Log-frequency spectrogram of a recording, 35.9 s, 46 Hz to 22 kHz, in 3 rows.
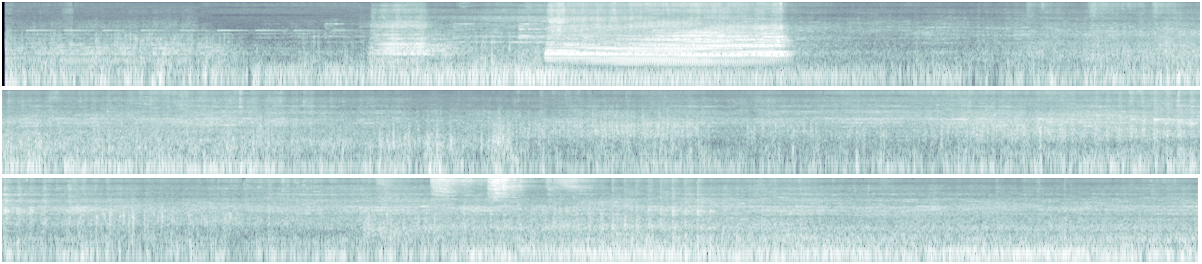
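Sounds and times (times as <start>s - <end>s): train wheels rumbling on rail: 0.0s - 35.9s
locomotive horn blasts: 0.4s - 2.2s, 3.6s - 8.1s.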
